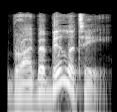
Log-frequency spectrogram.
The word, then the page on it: bribability: British English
